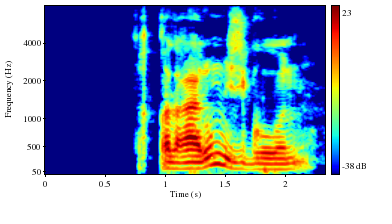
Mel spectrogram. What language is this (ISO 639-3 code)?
kab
